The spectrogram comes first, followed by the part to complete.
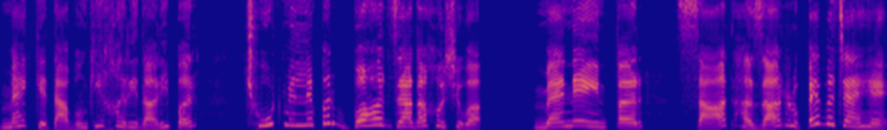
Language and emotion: Urdu, happy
